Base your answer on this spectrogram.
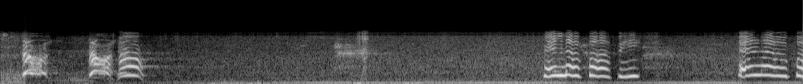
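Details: Puppies encountered on a walk let out clusters of two or three high, ringing barks, separated by quiet stretches with low hum and a person speaking.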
